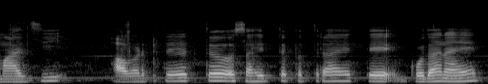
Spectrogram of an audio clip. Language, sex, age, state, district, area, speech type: Marathi, male, 30-45, Maharashtra, Thane, urban, spontaneous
